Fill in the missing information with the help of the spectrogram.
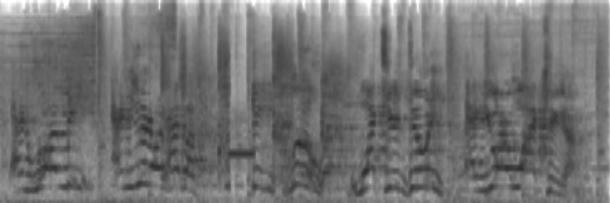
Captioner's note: beep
